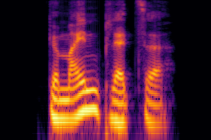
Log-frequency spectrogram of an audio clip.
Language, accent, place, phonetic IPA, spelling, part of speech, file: German, Germany, Berlin, [ɡəˈmaɪ̯nˌplɛt͡sə], Gemeinplätze, noun, De-Gemeinplätze.ogg
- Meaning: nominative/accusative/genitive plural of Gemeinplatz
